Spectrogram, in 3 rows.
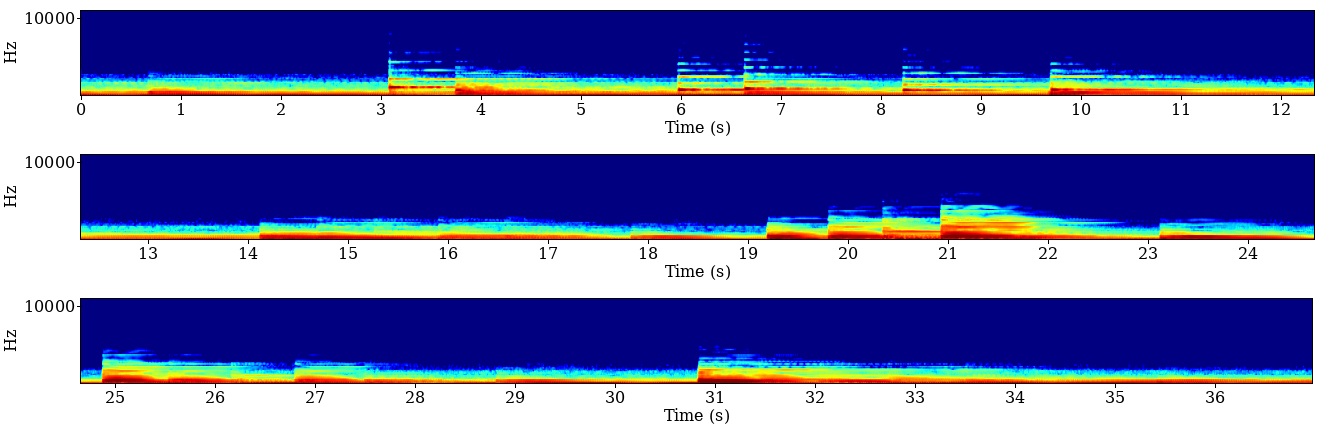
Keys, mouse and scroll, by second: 0.4 8, 1.0 shift+', 8.2 scroll up 1, 10.4 click, 10.8-11.1 scroll up 1, 15.5-16.4 scroll down 1, 19.7 click, 20.2-21.1 scroll up 1, 21.5 click, 26.4-26.8 typing, 28.2 click, 28.7-29.2 scroll up 1, 29.4 click, 32.5 shift+', 33.2 Return, 33.6 scroll down 1, 34.7 click, 35.5 right click.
